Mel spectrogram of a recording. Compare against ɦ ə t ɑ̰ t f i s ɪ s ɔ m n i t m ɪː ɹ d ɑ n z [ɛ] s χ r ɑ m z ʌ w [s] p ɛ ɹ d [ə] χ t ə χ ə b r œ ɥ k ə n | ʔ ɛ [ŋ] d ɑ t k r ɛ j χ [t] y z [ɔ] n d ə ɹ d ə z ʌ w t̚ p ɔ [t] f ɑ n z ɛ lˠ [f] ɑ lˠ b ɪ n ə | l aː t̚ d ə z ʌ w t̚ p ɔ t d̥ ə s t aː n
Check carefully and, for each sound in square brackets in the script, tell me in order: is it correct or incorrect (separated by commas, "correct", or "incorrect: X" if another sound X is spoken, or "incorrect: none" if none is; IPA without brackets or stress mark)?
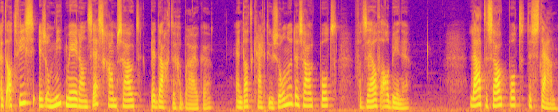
correct, incorrect: t, incorrect: ɑ, incorrect: n, correct, correct, correct, correct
